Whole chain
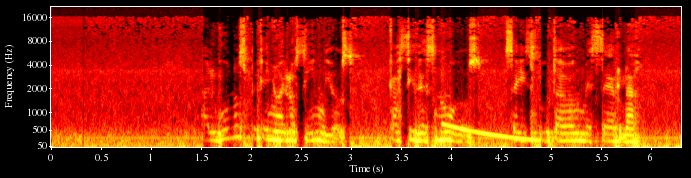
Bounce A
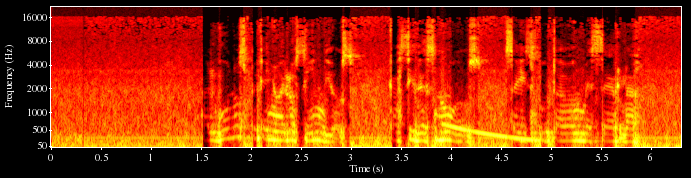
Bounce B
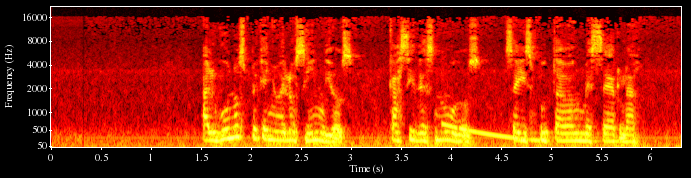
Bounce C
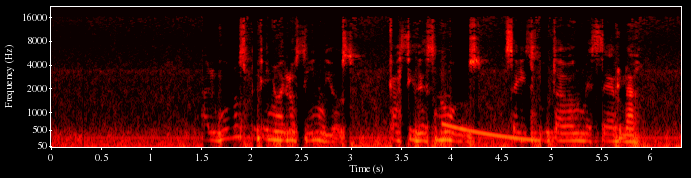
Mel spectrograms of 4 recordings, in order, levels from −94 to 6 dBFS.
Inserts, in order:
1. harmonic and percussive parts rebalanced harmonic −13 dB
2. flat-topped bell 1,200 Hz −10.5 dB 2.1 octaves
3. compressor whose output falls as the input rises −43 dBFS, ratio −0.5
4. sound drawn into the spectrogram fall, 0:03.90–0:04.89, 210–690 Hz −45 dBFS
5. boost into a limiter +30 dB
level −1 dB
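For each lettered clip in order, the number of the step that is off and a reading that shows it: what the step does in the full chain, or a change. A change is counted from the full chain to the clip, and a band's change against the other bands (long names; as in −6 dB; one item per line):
2, 1 kHz band +4.0 dB
3, change in crest factor −3.5 dB
5, change in crest factor +4.0 dB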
